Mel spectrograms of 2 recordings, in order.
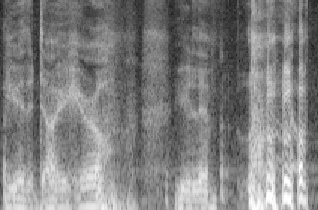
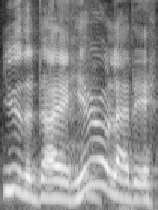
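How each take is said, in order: First: Tired low voice. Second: Put-on Scottish accent. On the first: Retold or imitated. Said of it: "I gotta do your tired voice". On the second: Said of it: "you sound like Gerard Butler".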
